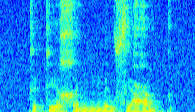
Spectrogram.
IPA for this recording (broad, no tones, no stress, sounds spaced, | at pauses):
k ɛ k e χ e nː ɛ w s e ʕ ɯ k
